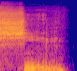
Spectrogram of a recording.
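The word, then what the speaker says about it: 針: How is the hari for needle? What's the on reading? It is Shin.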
